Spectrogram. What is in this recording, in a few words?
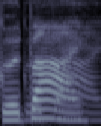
"goodbye" female; computers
